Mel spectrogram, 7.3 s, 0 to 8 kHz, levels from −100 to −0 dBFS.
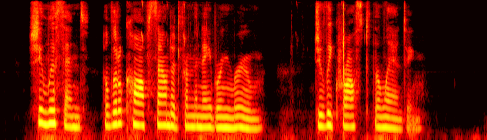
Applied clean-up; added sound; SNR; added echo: neural mask model DeepFilterNet 3.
